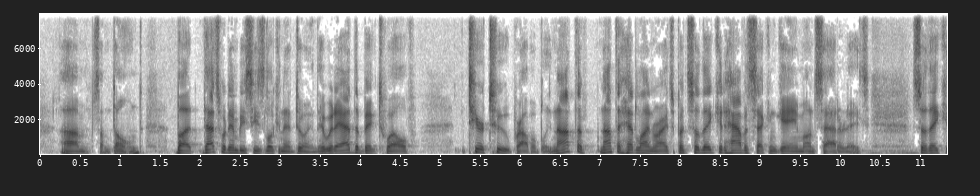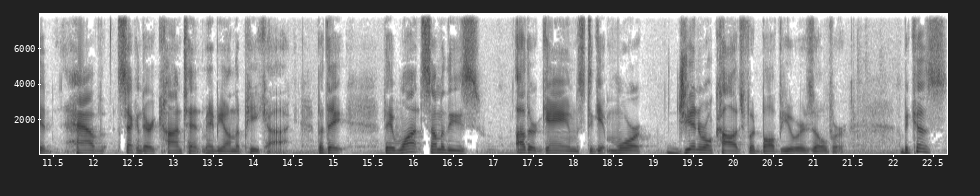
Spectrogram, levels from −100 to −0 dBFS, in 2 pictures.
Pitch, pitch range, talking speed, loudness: 125 Hz, 110-140 Hz, 170 wpm, -27 LUFS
